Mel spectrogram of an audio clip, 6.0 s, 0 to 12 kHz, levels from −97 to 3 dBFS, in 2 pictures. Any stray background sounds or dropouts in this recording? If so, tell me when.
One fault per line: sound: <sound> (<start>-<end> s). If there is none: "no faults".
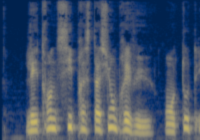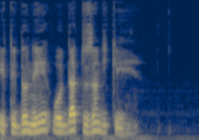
no faults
